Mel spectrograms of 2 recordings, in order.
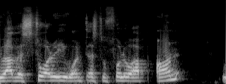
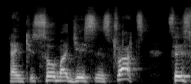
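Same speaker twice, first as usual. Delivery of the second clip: normal talking voice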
